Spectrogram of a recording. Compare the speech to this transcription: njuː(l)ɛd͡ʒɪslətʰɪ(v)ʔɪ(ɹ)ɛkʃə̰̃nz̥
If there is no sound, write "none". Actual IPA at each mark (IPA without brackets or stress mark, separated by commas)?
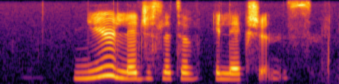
l, v, l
